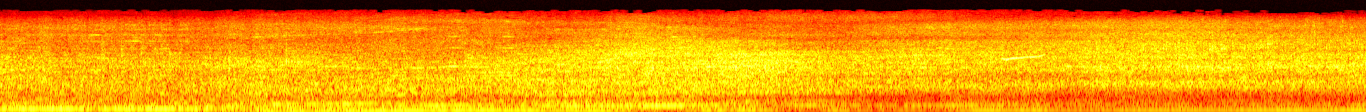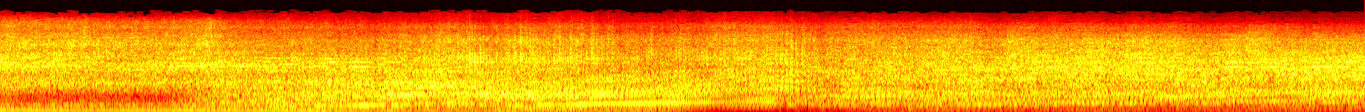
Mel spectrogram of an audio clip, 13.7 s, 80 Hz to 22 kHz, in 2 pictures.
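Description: A Dodge Challenger's supercharged V8 running at the drag-strip start line, then accelerating hard off the line with a rising pitch before falling away.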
